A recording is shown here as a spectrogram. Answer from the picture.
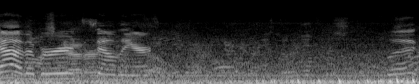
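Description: Distant low rumble of a SpaceX rocket's engines as it climbs overhead after launch, steady throughout, with people's voices over it in the first second or so.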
